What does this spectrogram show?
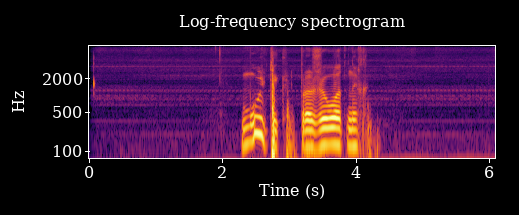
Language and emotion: Russian, neutral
